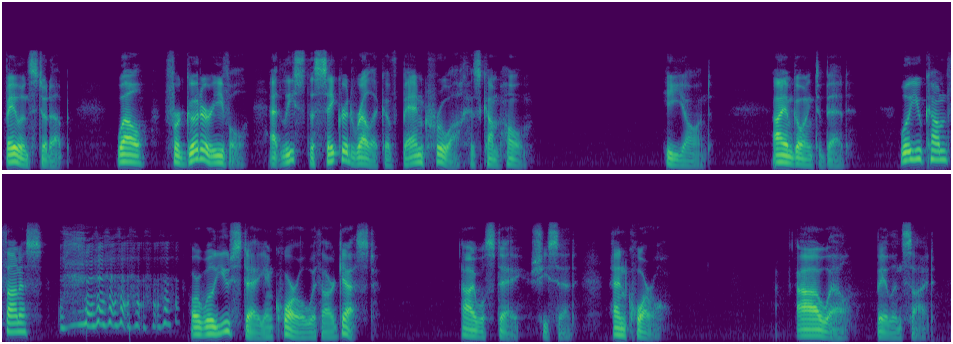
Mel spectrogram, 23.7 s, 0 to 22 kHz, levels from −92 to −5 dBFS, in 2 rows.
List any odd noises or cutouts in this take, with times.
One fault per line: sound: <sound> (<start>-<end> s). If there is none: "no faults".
sound: laugh (12.6-14.1 s)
